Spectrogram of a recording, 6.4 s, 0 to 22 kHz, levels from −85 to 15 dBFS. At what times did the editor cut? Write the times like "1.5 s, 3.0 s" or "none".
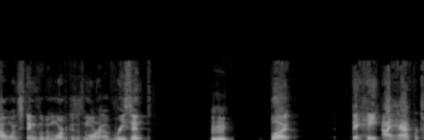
none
